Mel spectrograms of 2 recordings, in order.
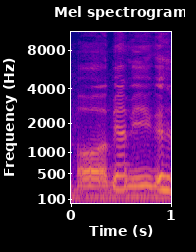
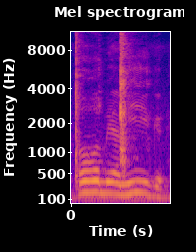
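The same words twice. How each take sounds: First: It is read expressively, acting the scene. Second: It is read flatly, without acting.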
